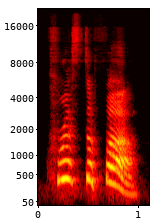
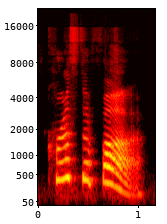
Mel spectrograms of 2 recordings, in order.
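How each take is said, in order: First: It is said in a Tony Soprano impression. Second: It is said in the speaker's normal voice.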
